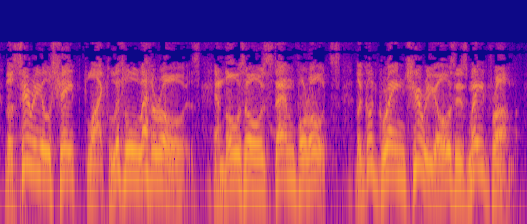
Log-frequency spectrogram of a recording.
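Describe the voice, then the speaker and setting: Very animated, husky male pitchman. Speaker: commercial announcer. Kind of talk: 1950s radio advertising pitch. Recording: muffled old radio recording.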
